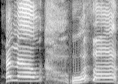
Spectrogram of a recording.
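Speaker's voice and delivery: mock newly-engaged giddiness; giddy mock greeting. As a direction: flaunt the ring while saying hi. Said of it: "I'm gonna be like this all the time".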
